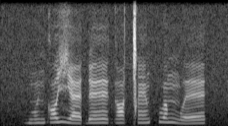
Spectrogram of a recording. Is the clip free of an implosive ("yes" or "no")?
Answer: no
